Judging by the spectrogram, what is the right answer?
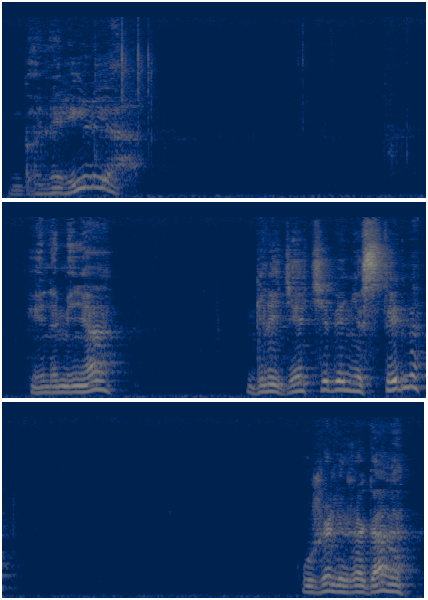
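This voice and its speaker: An actor playing a proud, wounded old king in a classical audio tragedy, declaiming haltingly between hushed grief and thundering rage at his daughters. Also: mid-range voice. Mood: hurt, incredulous. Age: older. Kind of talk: Russian classical stage tragedy acting, audio play. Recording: roomy, echoing studio audio play.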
